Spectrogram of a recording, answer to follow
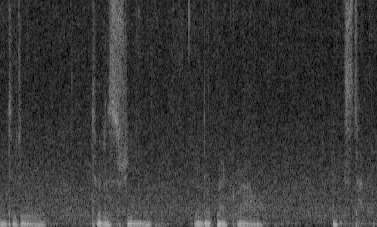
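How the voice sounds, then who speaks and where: A soft-spoken man talks in a very deep, low pitch. Noticeable background noise sits behind him. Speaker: VTuber streamer. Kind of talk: bedtime ASMR chat stream. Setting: lying in bed, live stream.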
